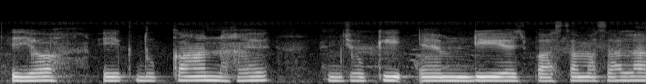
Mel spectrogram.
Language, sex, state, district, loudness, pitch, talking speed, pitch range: Hindi, male, Jharkhand, Palamu, -14 LUFS, 175 Hz, 85 wpm, 175-180 Hz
